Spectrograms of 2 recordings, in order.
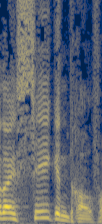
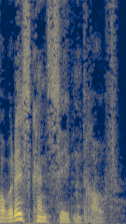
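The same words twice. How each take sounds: First: Mock popular belief. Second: Low, quiet rebuttal; sober correction. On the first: Preacher voicing what people always think, mock-confident. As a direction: voice what people wrongly assume, pitched up. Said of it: "Die Leute denken immer". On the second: Real, not acted. Preacher correcting what people think, low and sober. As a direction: drop pitch and volume to contradict. Preacher refutes the popular belief.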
